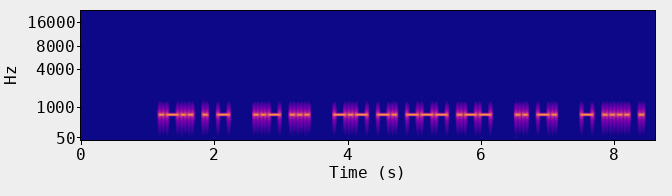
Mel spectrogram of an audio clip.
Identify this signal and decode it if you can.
Morse code, heard as a keyed tone, about 22 wpm, 700 Hz. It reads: LET US KNOW IN THE
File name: Sentences with 7-Word Phrases - 22wpm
